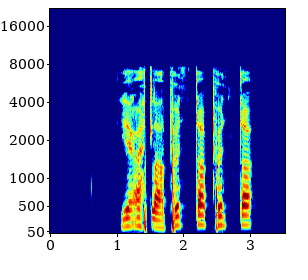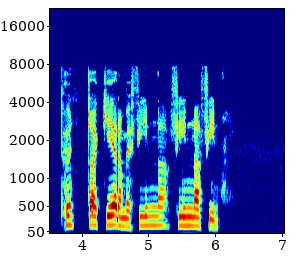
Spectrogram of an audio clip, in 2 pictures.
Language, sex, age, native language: Icelandic, male, 40-49, Icelandic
